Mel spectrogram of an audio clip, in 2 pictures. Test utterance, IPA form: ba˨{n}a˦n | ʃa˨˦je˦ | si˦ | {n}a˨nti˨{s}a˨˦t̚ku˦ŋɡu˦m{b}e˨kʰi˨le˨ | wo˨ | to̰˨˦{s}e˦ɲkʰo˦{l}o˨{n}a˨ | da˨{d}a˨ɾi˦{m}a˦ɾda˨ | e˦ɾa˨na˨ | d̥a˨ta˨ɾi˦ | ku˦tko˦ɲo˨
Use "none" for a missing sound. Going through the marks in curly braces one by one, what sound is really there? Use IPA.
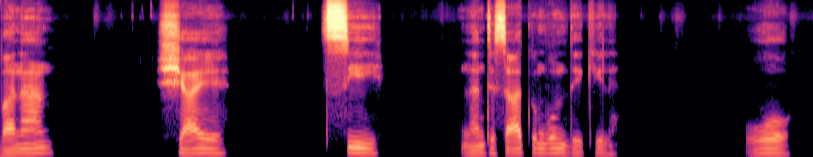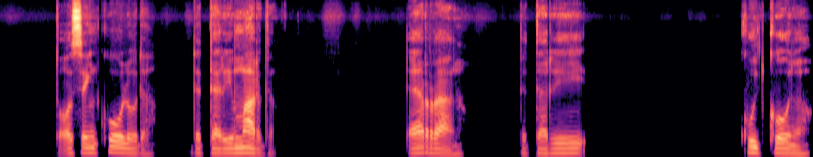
n, n, s, d, s, l, d, t, m

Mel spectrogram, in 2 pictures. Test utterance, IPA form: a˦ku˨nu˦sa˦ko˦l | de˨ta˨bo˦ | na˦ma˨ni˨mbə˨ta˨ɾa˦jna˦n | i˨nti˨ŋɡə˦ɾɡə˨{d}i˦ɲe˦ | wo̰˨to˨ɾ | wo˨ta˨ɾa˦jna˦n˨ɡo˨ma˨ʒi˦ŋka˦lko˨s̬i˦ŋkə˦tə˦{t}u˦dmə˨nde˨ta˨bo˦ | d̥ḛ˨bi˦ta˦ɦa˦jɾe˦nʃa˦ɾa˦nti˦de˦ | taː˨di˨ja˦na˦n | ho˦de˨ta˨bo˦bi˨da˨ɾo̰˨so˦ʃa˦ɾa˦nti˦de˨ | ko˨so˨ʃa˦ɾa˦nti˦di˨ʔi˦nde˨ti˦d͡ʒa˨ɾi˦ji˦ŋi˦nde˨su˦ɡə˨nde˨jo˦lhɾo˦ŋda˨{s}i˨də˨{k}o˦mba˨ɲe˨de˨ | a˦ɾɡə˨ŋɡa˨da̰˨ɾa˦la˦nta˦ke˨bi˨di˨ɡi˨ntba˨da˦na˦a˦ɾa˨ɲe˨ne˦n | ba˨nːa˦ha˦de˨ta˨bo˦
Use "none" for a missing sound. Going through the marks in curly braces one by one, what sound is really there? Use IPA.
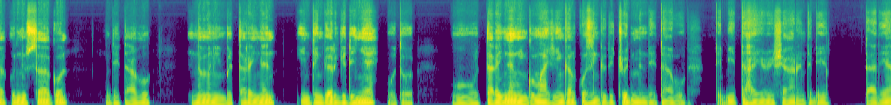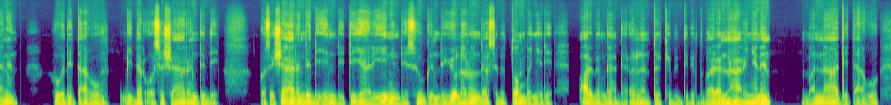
d, t͡ʃ, s, t

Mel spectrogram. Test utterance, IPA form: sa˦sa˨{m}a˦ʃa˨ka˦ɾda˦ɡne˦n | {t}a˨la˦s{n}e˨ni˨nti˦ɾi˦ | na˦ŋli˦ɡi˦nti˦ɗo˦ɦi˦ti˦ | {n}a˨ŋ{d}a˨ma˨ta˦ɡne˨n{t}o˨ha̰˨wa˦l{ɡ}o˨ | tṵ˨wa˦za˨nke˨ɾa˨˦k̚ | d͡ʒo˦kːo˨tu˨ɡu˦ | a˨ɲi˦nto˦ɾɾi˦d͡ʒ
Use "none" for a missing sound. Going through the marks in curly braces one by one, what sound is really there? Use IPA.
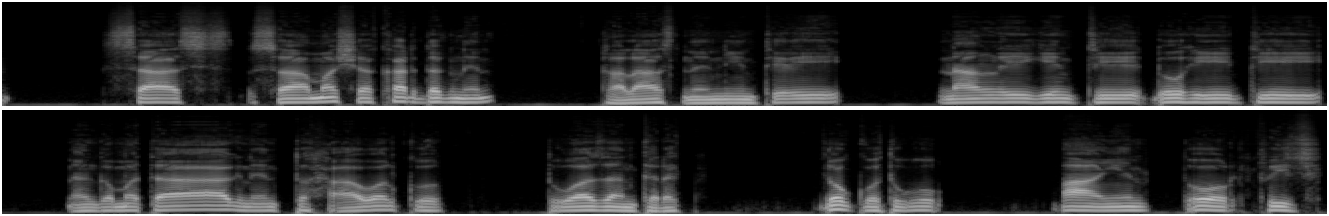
m, k, n, n, ɡ, t, k

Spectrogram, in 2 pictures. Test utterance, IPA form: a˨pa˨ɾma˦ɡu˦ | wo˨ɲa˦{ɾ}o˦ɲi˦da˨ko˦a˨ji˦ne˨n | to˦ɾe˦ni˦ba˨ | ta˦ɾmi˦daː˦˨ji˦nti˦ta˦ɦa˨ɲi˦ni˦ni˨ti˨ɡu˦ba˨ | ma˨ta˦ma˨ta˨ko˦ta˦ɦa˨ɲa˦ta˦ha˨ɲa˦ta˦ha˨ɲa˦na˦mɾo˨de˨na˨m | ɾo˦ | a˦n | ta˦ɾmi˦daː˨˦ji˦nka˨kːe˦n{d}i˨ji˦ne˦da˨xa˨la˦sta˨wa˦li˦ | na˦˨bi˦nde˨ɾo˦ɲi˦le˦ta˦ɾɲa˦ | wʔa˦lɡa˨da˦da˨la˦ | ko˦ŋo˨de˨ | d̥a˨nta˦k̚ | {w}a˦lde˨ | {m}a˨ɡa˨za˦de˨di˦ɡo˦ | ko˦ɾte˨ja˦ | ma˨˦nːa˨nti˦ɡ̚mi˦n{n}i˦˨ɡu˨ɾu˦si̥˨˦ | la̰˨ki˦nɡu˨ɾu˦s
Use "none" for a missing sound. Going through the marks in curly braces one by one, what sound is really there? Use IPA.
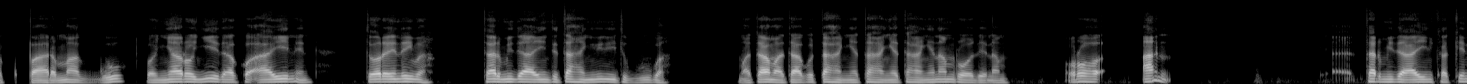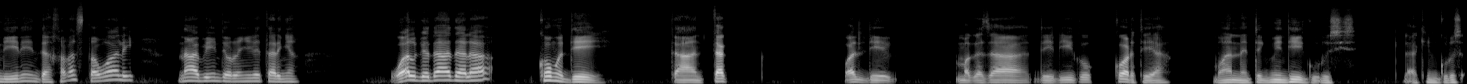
ɾ, d, w, m, d

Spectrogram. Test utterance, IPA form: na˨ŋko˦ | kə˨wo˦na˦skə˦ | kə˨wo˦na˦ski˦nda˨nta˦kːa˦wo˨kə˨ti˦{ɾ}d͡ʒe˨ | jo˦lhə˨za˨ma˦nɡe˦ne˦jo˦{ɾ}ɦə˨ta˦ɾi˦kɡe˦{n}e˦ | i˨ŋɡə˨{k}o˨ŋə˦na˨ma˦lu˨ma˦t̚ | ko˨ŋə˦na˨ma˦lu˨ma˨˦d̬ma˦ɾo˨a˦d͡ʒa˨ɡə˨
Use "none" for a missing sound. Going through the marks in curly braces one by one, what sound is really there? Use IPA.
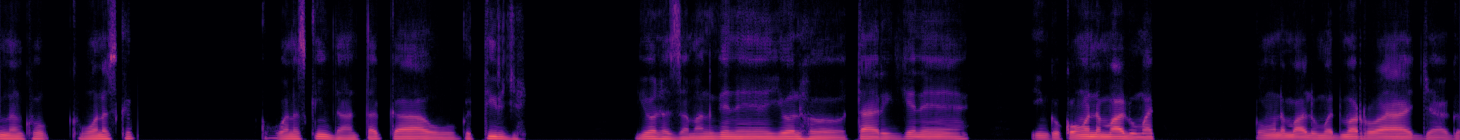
ɾ, l, n, k

